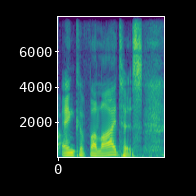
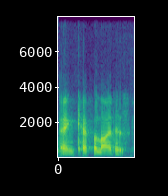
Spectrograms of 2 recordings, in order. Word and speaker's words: encephalitis: 佢用唔係用個 C 音喎，用 S 音係 encephalitis。咁我以前我就自己讀咧係 encephalitis 嘅。咁其實究竟係咪你呢兩個讀音咧，真係有個係正確，一個唔正確嘅咧？ – 都 OK 嘅，其實都冇乜所謂嘅。我哋醫生一般就係讀佢做 encephalitis 嘅。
